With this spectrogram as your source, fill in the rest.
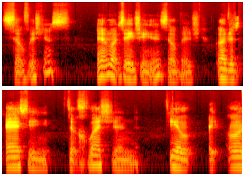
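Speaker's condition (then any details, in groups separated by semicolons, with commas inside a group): Spinal muscular atrophy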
